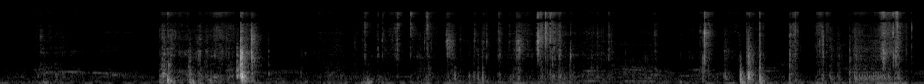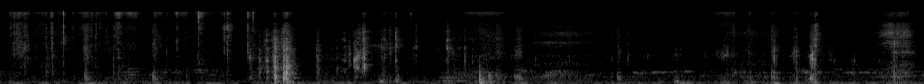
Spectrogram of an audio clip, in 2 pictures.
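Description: Plastic card sleeve and clear rigid card holder being handled as a trading card is put away: on-and-off crinkling and rustling with small clicks, the sharpest click about two and a half seconds in.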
